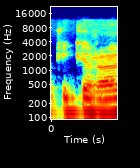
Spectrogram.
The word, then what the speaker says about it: Cicero: the Roman Empire um Cicero for example wrote about it or kick her out if you want to pronounce it like that um and and so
